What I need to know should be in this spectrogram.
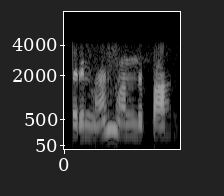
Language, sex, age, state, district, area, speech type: Tamil, female, 30-45, Tamil Nadu, Tirupattur, rural, conversation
